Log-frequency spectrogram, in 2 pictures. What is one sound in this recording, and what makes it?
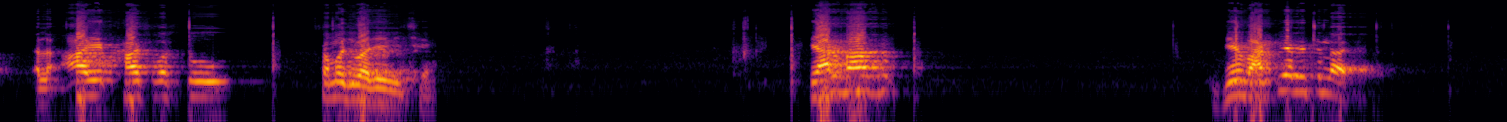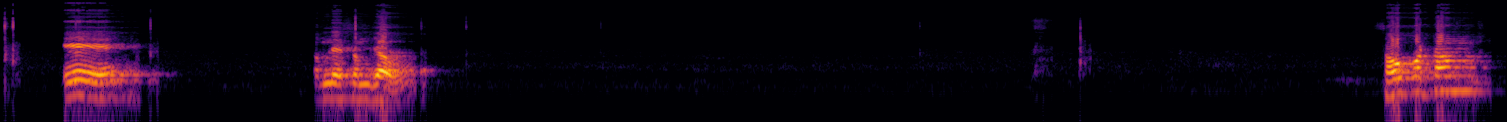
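A man speaks in short phrases with long pauses, as if explaining a lesson.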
